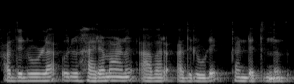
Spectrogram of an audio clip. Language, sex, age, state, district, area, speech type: Malayalam, female, 30-45, Kerala, Kasaragod, urban, spontaneous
